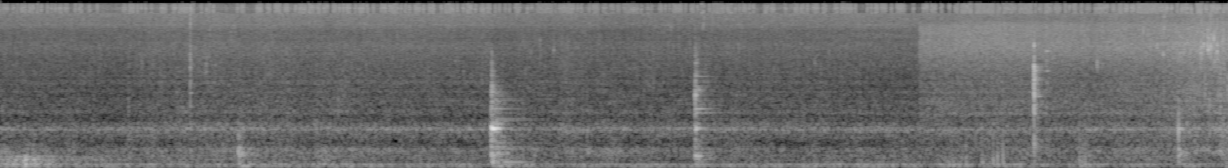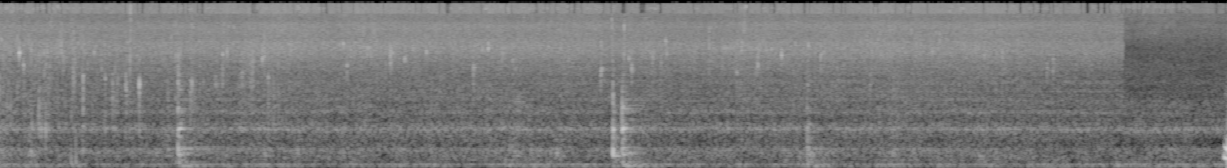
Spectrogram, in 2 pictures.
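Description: Onions brown on a high flame for a chicken pulao, a faint bubbling fry that swells into a louder, hissing sizzle partway through, with occasional soft spoon taps and no talking.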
